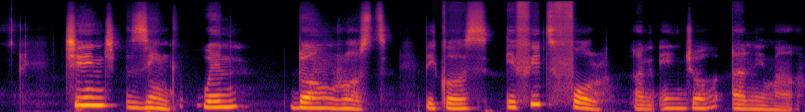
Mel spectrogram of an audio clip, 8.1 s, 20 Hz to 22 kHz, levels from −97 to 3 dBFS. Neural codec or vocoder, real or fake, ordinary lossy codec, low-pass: autoencoder, 48 kHz, 32 numbers a frame, DAC-VAE, trained on Japanese speech; fake; none; none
